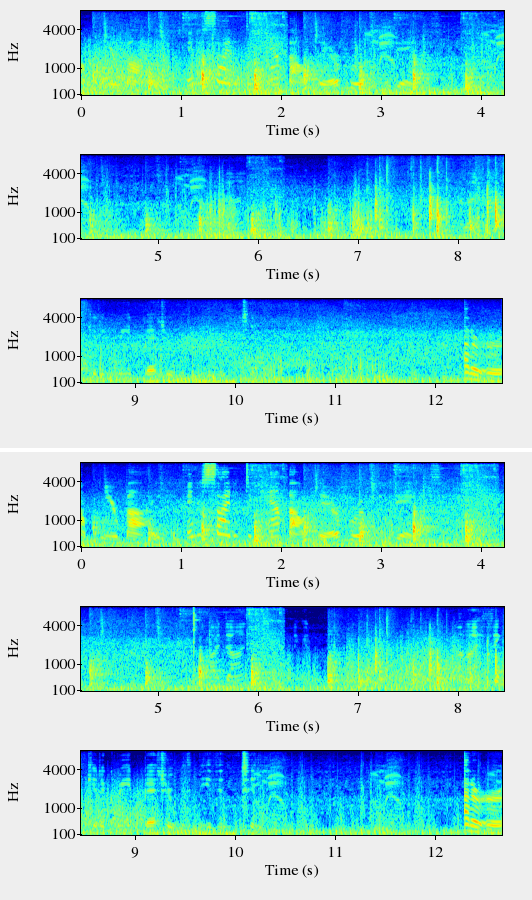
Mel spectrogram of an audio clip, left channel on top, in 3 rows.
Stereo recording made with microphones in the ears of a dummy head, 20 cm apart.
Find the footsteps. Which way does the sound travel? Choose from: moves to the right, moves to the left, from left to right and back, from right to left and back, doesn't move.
from left to right and back.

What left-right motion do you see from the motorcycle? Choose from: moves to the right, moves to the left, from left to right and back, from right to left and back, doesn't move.
doesn't move.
